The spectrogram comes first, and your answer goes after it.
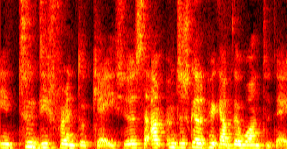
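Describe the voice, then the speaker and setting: Medium pitch from a woman. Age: 30s. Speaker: life coach. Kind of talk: motivational talk to camera. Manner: spontaneous, unscripted.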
